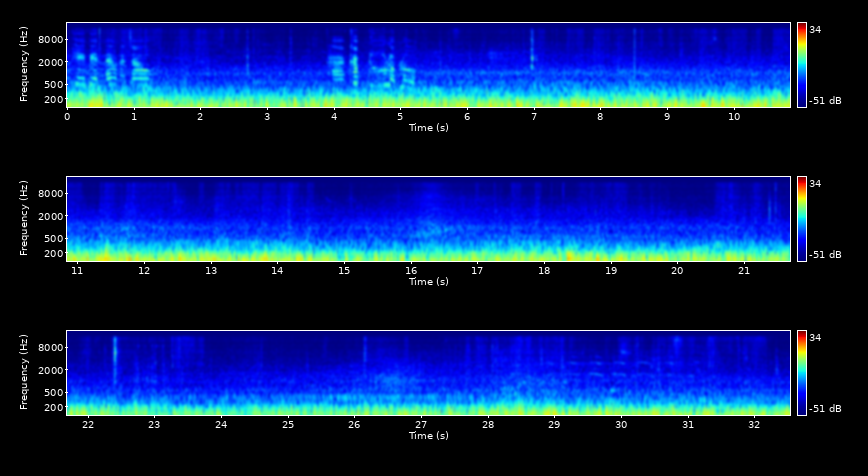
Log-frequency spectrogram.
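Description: Inside a moving car: the steady low rumble of the engine and tyres on the road while driving slowly.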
